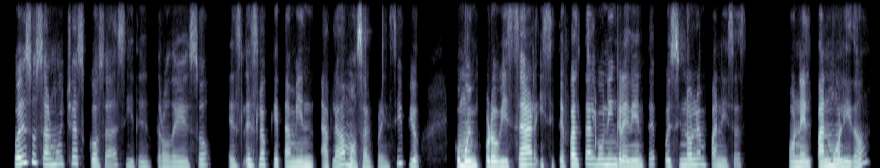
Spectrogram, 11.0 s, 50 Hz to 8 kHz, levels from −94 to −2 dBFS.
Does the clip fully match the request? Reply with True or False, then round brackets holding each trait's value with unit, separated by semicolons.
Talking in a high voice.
True (230 Hz)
